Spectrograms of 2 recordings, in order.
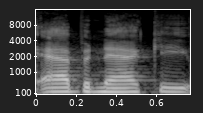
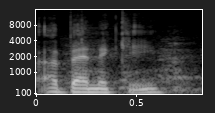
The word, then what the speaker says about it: Abenaki: and the traditional because you could say abenaki or a benneke so there he has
